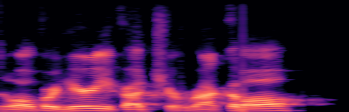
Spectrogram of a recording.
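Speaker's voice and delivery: put-on Shamokin, Pennsylvania coal-mining region accent. Retelling a resort tour from a guy in the Poconos, in a Shamokin coal-mining accent. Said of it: "He's got this like Shamokin, Pennsylvania coal mining accent".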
